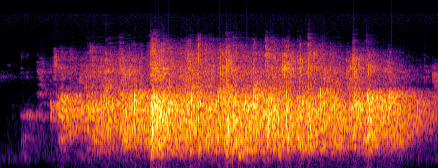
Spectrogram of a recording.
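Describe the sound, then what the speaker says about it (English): Audience at a no-till farming club conference applauds the participants of a competition, a dense wash of many hands clapping that swells quickly and holds steady and fairly loud throughout. "give everybody that took part in this competition a nice round of applause"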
